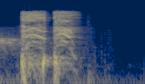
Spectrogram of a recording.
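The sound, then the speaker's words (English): Two sharp, harsh coughs in quick succession, loud, with no talking around them and quiet right after. “It sounds like you're having a coughing problem.”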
